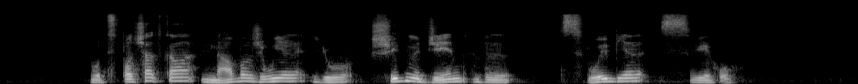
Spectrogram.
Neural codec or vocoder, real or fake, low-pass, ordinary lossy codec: codec, 24 kHz, 1 kbps, SNAC; fake; 10.8 kHz; AAC, 48 kbps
